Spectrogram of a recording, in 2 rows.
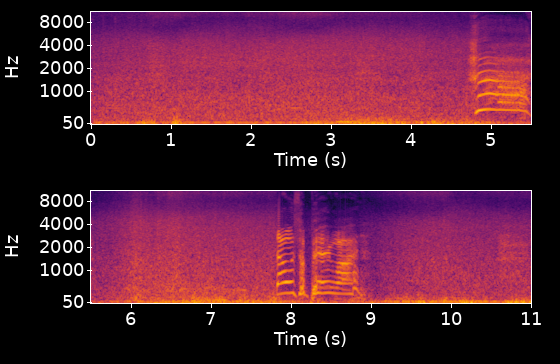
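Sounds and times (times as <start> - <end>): ocean surf washing over rocks: 0.0 - 11.0
wind on microphone: 0.0 - 11.0
person shouting: 4.7 - 5.6.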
